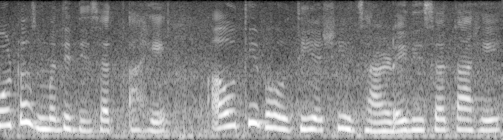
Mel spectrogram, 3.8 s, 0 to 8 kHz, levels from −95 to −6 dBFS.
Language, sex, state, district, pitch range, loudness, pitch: Marathi, female, Maharashtra, Chandrapur, 215-255 Hz, -14 LUFS, 230 Hz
